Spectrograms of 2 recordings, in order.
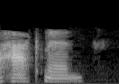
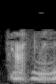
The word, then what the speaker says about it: Hackman: I'd advise you to just Google my name, which is Michelle Hackman. Hackman is spelled H-A-C-K-M-A-N.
